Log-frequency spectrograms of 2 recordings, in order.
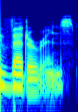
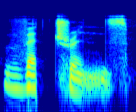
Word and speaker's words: veterans: You can say veterans, but most people say veterans.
